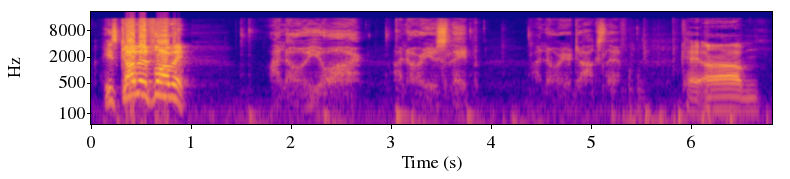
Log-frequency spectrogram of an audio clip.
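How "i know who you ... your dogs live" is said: menacing hushed whisper; creepy whisper. Acted. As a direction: whisper it like a stalker. Creepy threat to opponent.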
